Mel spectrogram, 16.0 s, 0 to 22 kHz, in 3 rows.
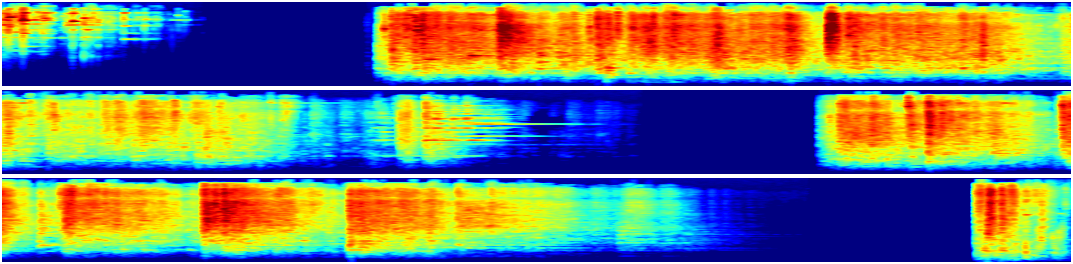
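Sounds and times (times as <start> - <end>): objects smashing: 0.0 - 0.8, 15.6 - 16.0
pieces clinking and clattering: 0.0 - 0.9, 15.6 - 16.0.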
